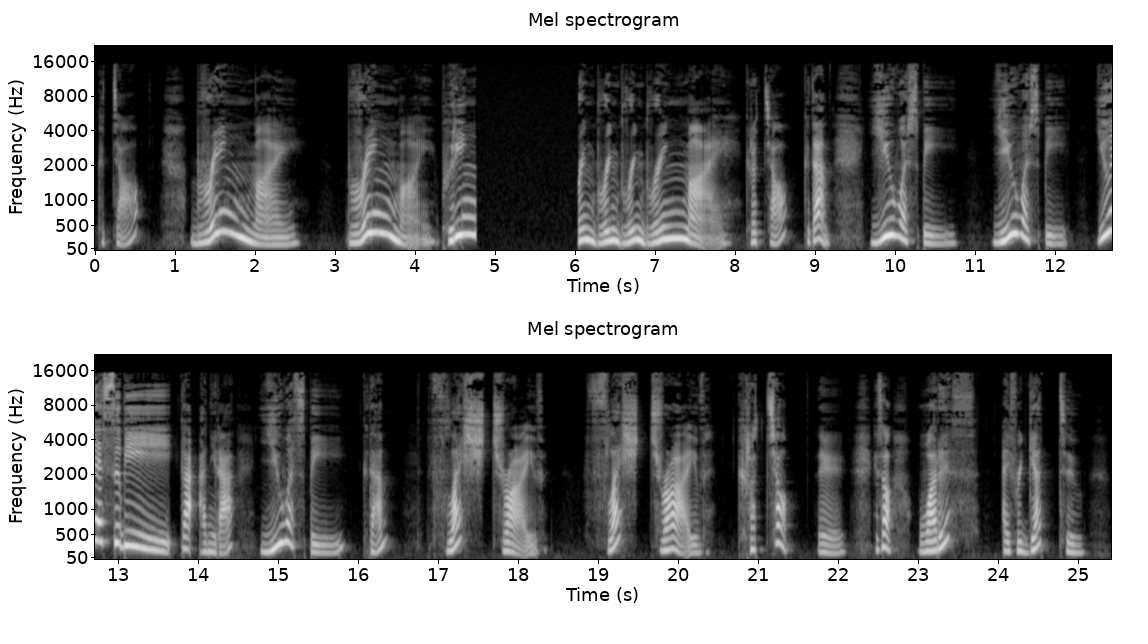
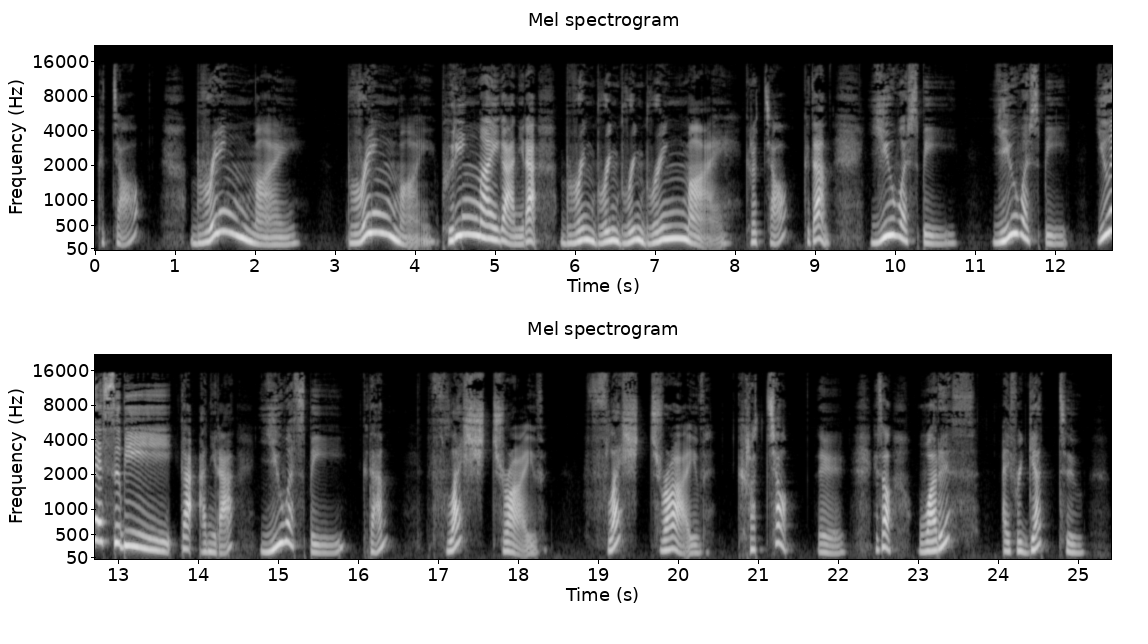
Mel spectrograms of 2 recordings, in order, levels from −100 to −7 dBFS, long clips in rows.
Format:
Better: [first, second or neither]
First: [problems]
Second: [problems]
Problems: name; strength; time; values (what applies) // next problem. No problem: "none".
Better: second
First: audio cutting out; at 5 s for 1.5 s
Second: none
